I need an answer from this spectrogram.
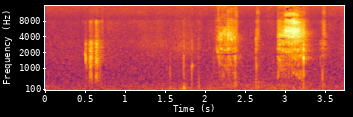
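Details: A premature three-day-old male caracal kitten, removed from his dead mother, gives short, breathy, hissing bursts, the loudest near the end.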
